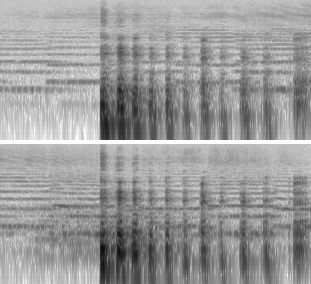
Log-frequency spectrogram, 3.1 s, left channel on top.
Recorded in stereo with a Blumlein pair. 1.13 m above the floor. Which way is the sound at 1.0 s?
65° right.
